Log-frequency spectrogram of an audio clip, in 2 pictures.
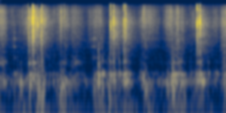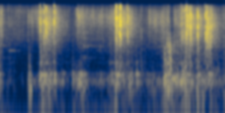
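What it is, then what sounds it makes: Plastic bubble wrap popping. A wooden rolling pin is rolled with both hands over a large sheet of plastic bubble wrap lying on a wooden cutting board, crushing the hollow air cells. A low, rumbling roll carries dense, irregular bursts of sharp pops and bright crackles as the bubbles burst in quick clusters.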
